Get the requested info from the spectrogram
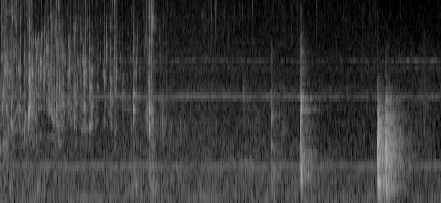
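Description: Hot water poured from a metal kettle into a silver teapot, splashing for about a second and a half. Two brief knocks follow later.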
